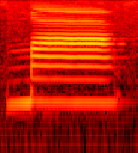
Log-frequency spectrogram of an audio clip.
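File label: "maak3", Cantonese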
